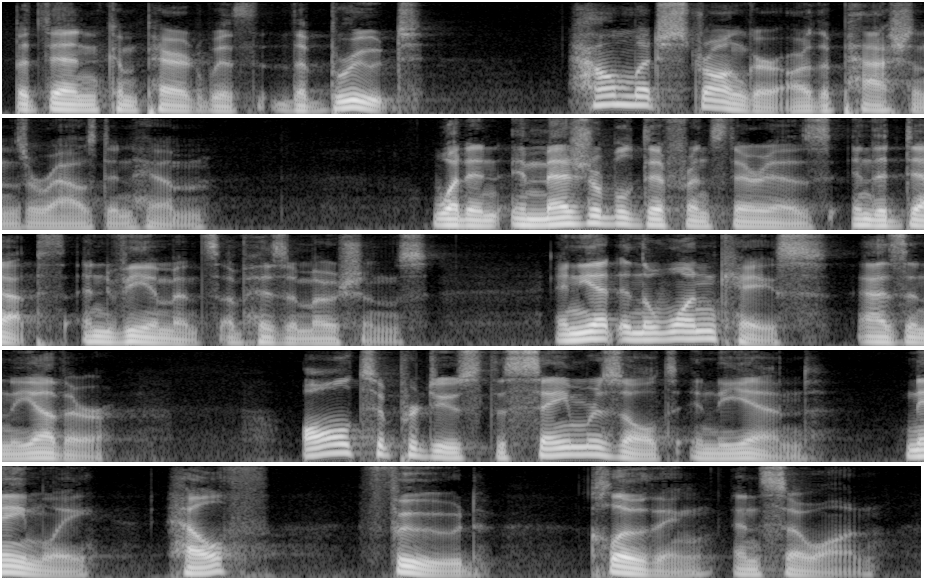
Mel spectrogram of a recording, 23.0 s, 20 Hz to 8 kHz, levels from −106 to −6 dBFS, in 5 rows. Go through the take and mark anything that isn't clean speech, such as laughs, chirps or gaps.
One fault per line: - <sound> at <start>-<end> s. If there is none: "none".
none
